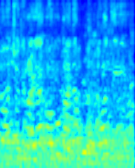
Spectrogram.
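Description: A woman talking, with crowd chatter behind her.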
